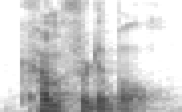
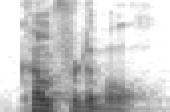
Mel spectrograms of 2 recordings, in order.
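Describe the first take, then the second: No difference in how they are said.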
